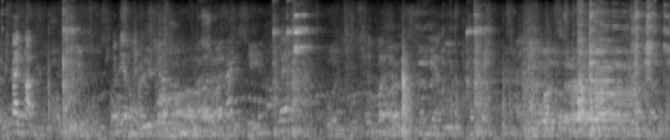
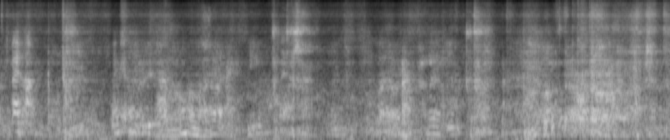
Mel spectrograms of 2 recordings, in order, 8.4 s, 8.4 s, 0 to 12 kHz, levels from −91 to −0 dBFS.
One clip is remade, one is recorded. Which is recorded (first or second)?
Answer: first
